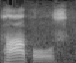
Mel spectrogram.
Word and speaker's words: popple: But when you clear cut, you know, when you clear cut popples, poplar, popple, however you want to pronounce it. Up here, you know, we got a lazy tongue, so they use a lot of it's they ain't poplar, it's popple.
